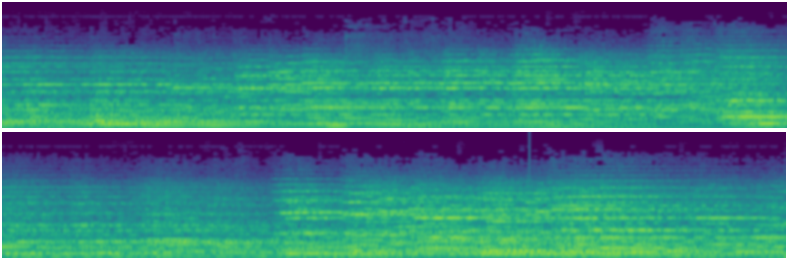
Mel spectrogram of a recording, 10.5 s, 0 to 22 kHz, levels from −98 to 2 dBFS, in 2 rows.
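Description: At about 8.76 s there's a tiny skip where a sliver of sound just goes missing: an overlap between stream segments. Two neighbouring chunks of the stream claimed the same stretch of time, so the player trimmed the overlap on the assumption it was duplicated. It wasn't, so roughly 17 ms of real audio got thrown away and the waveform jumps across the gap. The timing fits a stream cut into 2-second segments.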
